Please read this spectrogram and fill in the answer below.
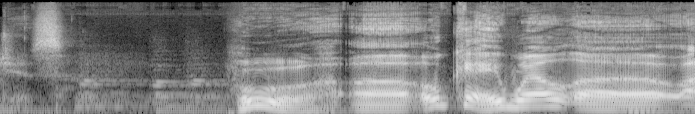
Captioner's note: deep sigh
